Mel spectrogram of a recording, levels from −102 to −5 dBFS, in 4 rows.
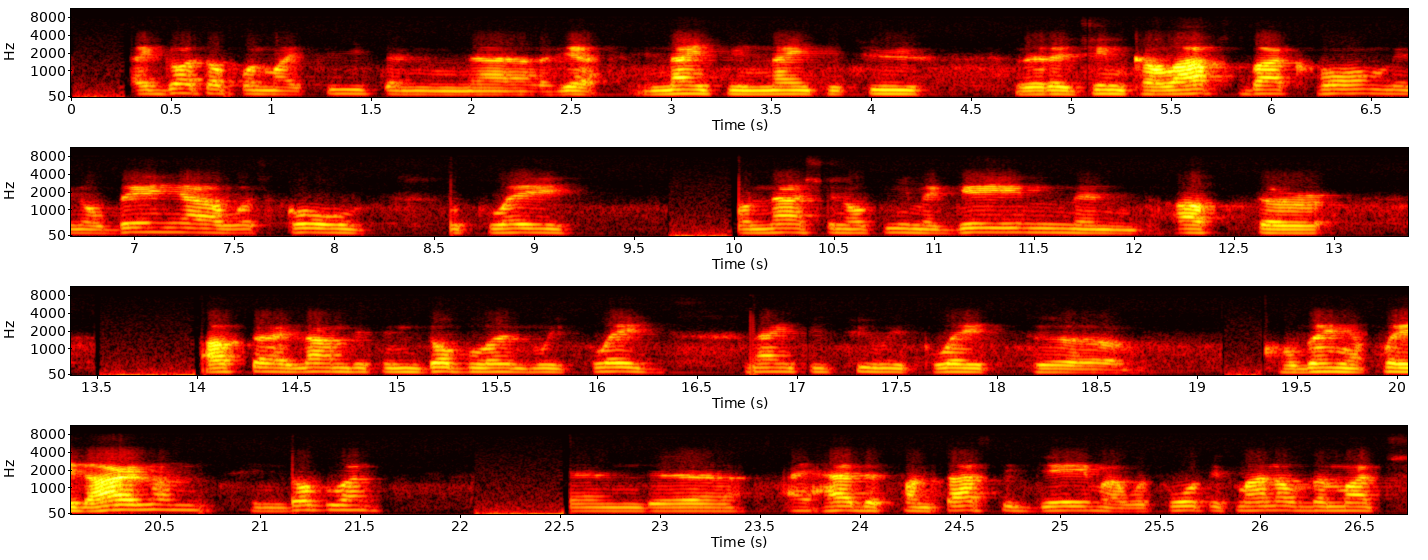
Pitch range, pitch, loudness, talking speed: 135-155 Hz, 145 Hz, -31 LUFS, 130 wpm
